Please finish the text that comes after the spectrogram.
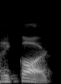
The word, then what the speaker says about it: record: इसकी प्रोनाउंसिएशन में मुझे एक बात याद आई कि अगर हम इसको वर्ब के तौर पे यूज करेंगे तो वो होगा रिकॉर्ड, आई एम रिकॉर्डिंग the meeting, I एम रिकॉर्डिंग the video.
